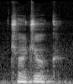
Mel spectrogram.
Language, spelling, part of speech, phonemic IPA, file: Turkish, çocuk, noun, /t͡ʃoˈd͡ʒuk/, Tr tr çocuk.ogg
- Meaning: 1. child 2. a male around dating age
